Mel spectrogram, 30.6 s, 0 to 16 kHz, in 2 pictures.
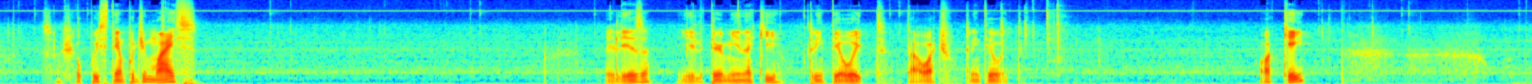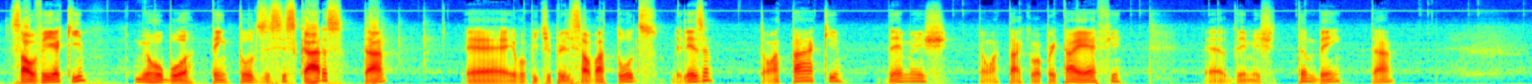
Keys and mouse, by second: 3.6 a, 3.6 b, 3.6 g, 5.8-12.5 drag, 12.5-15.1 middle drag, 14.5 ctrl+s, 27.3-30.6 drag.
